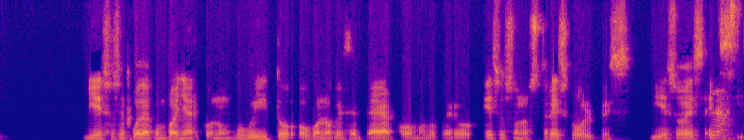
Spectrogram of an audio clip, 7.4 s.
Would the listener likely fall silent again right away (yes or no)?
yes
